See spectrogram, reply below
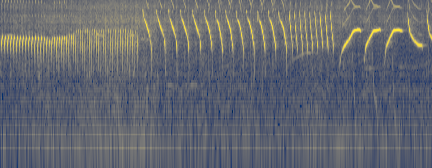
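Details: Song of a Yorkshire canary kept as a pet: a sustained rolling trill that steps up in pitch, then quick downward-swept notes that speed up, then looping upward-curving whistles.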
